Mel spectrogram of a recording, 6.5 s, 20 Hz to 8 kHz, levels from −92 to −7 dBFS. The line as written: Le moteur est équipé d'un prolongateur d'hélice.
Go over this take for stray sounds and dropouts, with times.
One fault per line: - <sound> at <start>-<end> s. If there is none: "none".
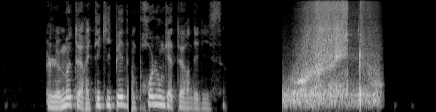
- dropout at 1.9-2.0 s
- whoosh at 4.2-5.8 s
